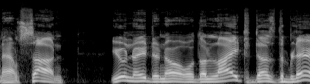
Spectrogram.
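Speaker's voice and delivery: put-on earnest fatherly dad voice. Retelling a scene where the dad speaks to his son: imitating a dad character. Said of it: "he's just such a dad in this".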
